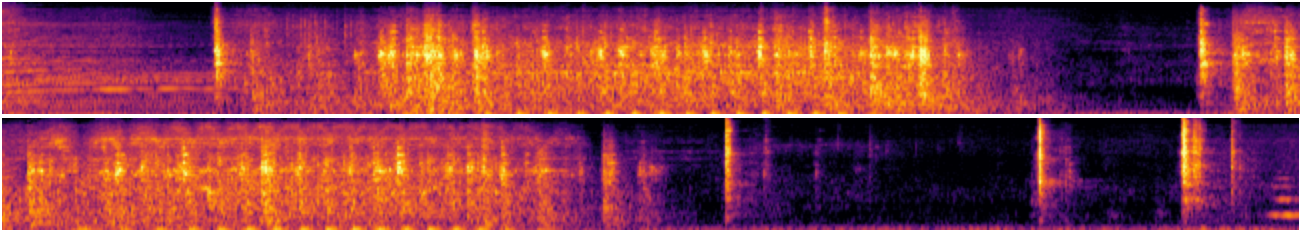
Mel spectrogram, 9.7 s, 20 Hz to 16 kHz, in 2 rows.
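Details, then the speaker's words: International Cub Lowboy 154 after coil, points and condenser replacement: starter churns about three and a half beats a second in two long bursts with no firing; no spark because distributor rotor was left out. "Okay guys, don't make fun of me, but I forgot to put the rotor in."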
